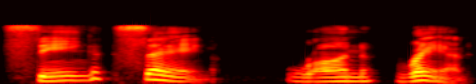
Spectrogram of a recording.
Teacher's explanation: Not adding a sound to the end, but taking the sound in the middle, that soft, round vowel shape, and modifying it. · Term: vowel change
